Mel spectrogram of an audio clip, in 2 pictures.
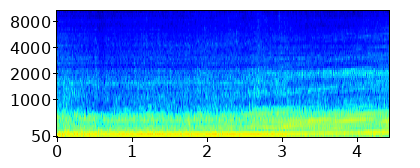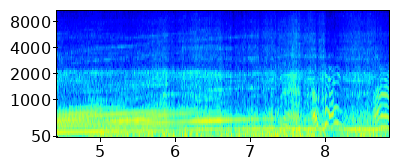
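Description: A 2015 Kawasaki Ninja ZX-10R sportbike accelerates steadily on a side road, its engine note rising smoothly in pitch through the gear, loud and close with wind noise.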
